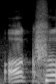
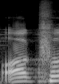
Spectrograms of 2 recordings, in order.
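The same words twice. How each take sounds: Both takes have the same delivery.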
